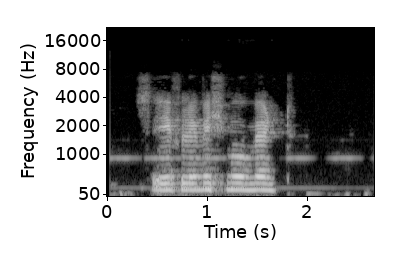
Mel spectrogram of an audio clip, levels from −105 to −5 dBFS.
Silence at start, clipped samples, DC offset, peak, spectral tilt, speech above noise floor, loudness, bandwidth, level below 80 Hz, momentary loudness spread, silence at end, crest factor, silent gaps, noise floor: 0.05 s; under 0.1%; under 0.1%; -12 dBFS; -7 dB/octave; 24 dB; -28 LUFS; 7 kHz; -56 dBFS; 21 LU; 0.05 s; 18 dB; none; -52 dBFS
